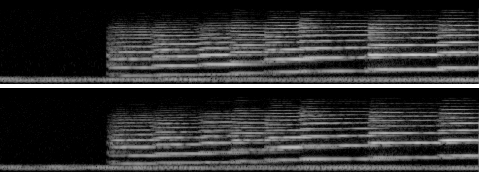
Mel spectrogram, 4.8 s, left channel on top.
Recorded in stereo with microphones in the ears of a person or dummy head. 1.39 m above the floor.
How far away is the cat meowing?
I don't hear a cat meowing.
